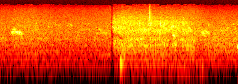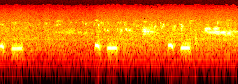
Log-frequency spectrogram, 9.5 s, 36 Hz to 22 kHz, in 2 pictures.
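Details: Common cuckoo (Cuculus canorus canorus) in the Camargue, France, in May 2018, giving its falling two-note 'cu-coo' three times, roughly every one and a half seconds, over high chirping from other small birds.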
